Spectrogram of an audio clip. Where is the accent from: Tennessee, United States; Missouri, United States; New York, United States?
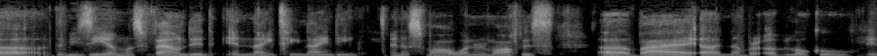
Missouri, United States; St. Louis; moved away as an adult; also born or lived in Monmouth, Illinois; now in Kansas City, United States; I am originally from St. Louis area, went to high school in East St. Louis, and I am a lifelong St. Louis Cardinals baseball fan. And even though I live here in Kansas City, I've lived here for now 25 years in Kansas City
